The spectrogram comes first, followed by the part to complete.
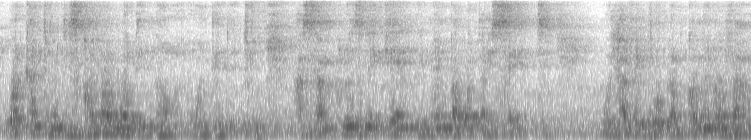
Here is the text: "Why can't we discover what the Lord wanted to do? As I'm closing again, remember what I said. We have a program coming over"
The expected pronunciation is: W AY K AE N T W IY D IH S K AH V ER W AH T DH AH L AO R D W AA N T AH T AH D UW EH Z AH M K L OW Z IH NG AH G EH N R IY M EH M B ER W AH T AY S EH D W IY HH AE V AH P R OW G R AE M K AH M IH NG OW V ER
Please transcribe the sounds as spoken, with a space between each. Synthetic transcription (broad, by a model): W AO K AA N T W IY D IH S K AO V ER W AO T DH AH N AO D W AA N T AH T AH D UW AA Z AH M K L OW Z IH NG AH G EH N R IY M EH M B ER W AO T AY S EH D W IY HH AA V AH P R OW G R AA M K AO M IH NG OW V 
